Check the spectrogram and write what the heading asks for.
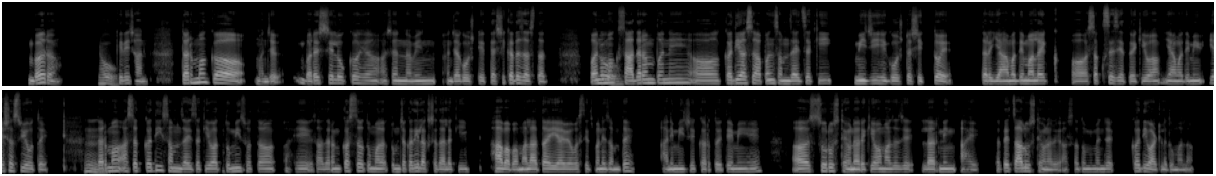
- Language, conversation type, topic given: Marathi, podcast, स्वतःहून काहीतरी शिकायला सुरुवात कशी करावी?
- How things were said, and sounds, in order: other background noise; in English: "लर्निंग"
